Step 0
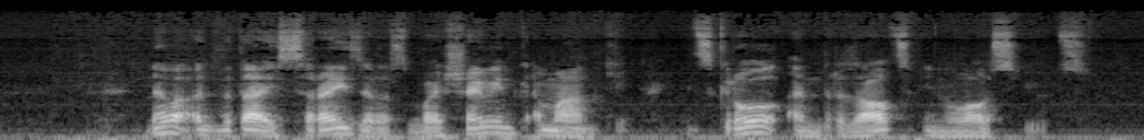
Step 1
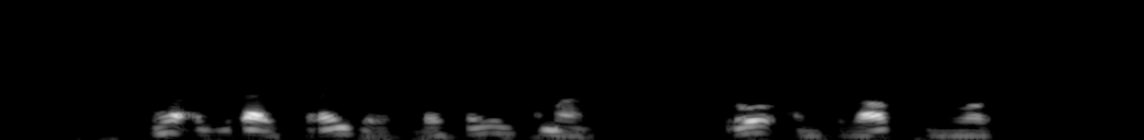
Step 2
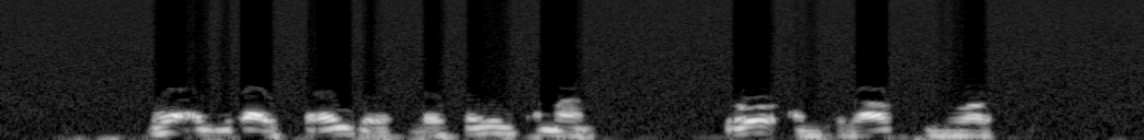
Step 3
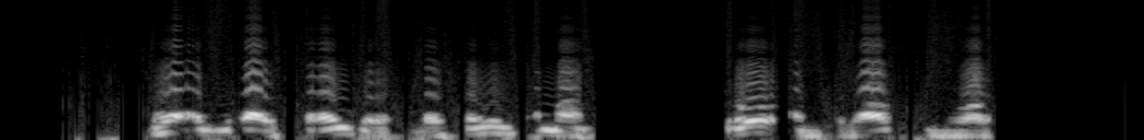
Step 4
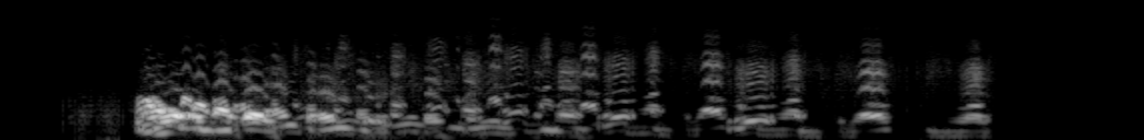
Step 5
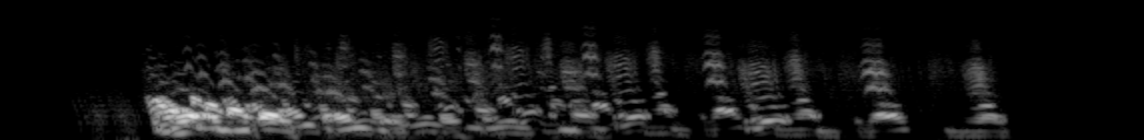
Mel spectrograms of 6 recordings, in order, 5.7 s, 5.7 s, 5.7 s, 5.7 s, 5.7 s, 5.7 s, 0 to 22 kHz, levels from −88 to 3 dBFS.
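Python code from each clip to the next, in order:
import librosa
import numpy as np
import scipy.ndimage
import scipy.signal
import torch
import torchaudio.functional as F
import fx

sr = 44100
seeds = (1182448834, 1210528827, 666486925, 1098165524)

y1 = scipy.signal.sosfilt(scipy.signal.butter(16, 1400.0, 'lowpass', fs=sr, output='sos'), x)
y1 = fx.spectral_expand(y1, sr, expansion=4.0)
y1 = F.gain(torch.from_numpy(y1), 3.0).numpy()
y2 = fx.env_flatten(y1, sr, amount_pct=70)
y3 = scipy.signal.medfilt(y2, 25)
y3 = F.gain(torch.from_numpy(y3), -3.0).numpy()
y4 = fx.filter_sweep_bandpass(y3, sr, from_hz=510.0, to_hz=3300.0, start_s=0.89, end_s=2.55, q=1.9)
y4 = fx.echo_pitch(y4, sr, ms=98, semitones=4, count=3, db_per_echo=-3.0)
y4 = y4 + 0.53 * np.pad(y4, (int(5.2 * sr / 1000.0), 0))[:len(y4)]
y5 = fx.dispersion(y4, sr, late='lows', ms=94.0, hz=1200.0)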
